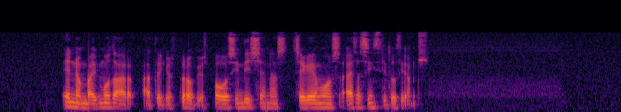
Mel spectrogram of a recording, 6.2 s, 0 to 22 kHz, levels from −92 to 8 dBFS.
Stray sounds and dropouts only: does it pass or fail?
pass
